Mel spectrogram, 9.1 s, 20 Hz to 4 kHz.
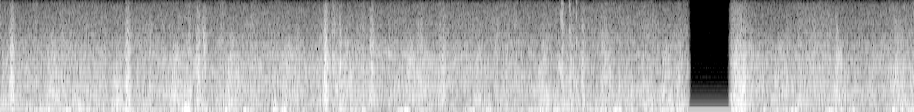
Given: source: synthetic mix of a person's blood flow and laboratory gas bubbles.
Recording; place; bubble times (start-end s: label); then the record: Doppler ultrasound of blood flow; subclavian vein
2.14-2.33 s: bubbles
3.91-4.02 s: bubbles
5.55-5.84 s: bubbles
6.41-6.58 s: bubbles
7.61-7.80 s: bubbles
From the record:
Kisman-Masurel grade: 121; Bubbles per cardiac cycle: 1 to 2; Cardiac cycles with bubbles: 10 to 50%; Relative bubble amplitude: barely perceptible (0.100 to 0.250); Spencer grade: 2 (many but less than half of the cardiac periods contain bubble signals, singularly or in groups); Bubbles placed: anywhere in the cardiac cycle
